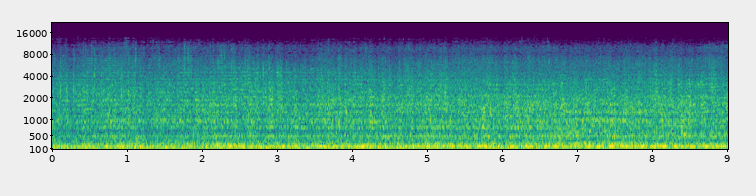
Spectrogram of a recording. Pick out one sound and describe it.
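Road roller engines drone loudly close by.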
